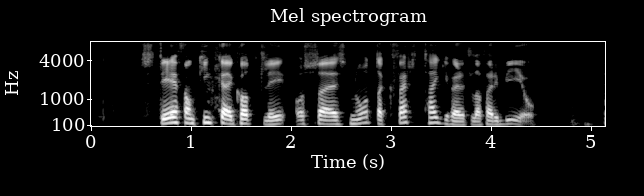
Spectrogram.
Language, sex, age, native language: Icelandic, male, 20-29, Icelandic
